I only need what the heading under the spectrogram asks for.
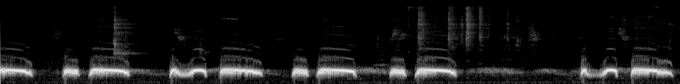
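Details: Zebra dove calling loudly during bird trapping, alternating quick short coos and longer falling notes in groups, one brief pause midway, with faint high twittering behind.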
